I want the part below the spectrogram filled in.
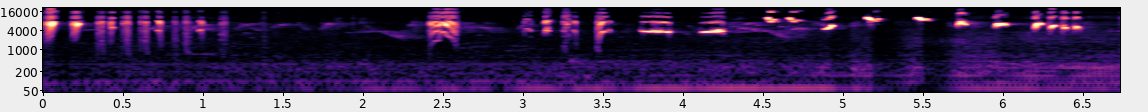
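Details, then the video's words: Little spiderhunter singing vigorously in a sharp-toned fill-in song used for tutoring birds. Rapid high ticking notes build into loud, piercing chirp series with brief pauses. "Kolibri Ninja || Masteran Suara Burung Konin Gacor Bongkar Isian Suara Tajam"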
